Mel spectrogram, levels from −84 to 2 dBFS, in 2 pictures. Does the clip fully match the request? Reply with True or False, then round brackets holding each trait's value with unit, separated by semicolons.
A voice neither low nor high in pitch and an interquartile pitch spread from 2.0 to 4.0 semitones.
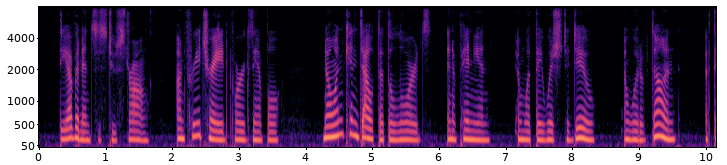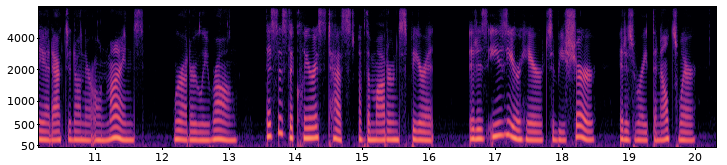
True (180 Hz; 2.4 semitones)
